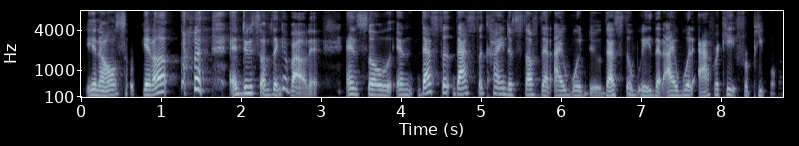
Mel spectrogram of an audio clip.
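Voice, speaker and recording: A woman's voice: lowish voice, very animated, normal speed. A woman from Barbados, a registered nurse, telling a story in a podcast interview and acting out the dialogue as she goes.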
